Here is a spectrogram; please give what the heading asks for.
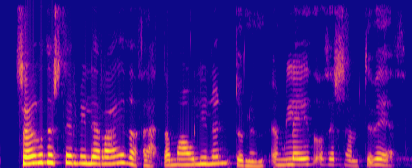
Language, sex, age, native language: Icelandic, female, 30-39, Icelandic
